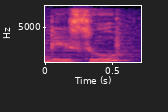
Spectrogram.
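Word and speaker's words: です: Untuk kata desu, arimasu, gozaimasu, huruf U tidak diucapkan. Jadi, desu berbunyi des, arimasu berbunyi arimas, gozaimasu berbunyi gozaimasu.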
